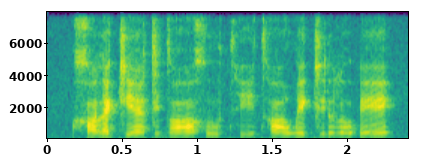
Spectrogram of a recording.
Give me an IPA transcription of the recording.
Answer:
x ɒ l æ kʲ æː t i d̪ ɒː x uː t̪ʰ iː t̪ʰ ɒː w e kʲ u ɾ u l o ʔ eː

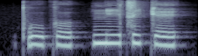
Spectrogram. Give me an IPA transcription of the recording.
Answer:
kʼ uː˦˨ k ʊ˦ | ɲ iː˦ t͡s i˦ k e˦

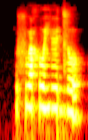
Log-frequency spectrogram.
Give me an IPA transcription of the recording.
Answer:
sʷ ɑ x o j ʏ d͡z o

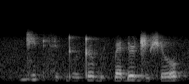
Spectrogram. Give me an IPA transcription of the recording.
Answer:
d͡ʑ ɪ tʲ s e̤ p ɖʱ o̤ ʈ ɵ b e k͡p ɛ ɗ ɨ ɖ͡ʐ ɛ̤ sʲ ɽ o

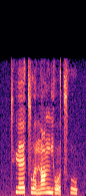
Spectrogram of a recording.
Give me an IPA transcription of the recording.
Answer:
t̪ʰ ɥ ɛ˧˥ t͡s w ə̰˨˩ n ɑ˥ ŋ j o̰˨˩ ʊ̯ t͡sʰ u˥˩

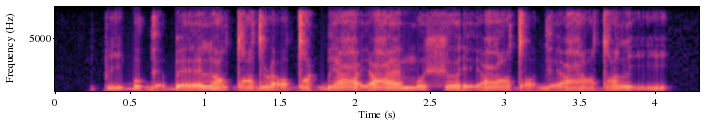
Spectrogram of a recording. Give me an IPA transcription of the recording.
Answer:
p ḭ ɓ o ɡ ɛ̰ ɓ ɛ̰ l o l dˤ ʌ u̯ d ɹ æ̰ dˤ ʌ ɡ͡b e ʕ ḛ ʕ æ m o ʃ ɵ ɾ ḛ ʕ u dˤ æ̰ ɡ ɛ̰ ʕ ɛ dˤ o l ḭ

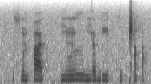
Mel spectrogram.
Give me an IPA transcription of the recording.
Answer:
sʷ ə̃ b qʷ əː | j ũ lː i̤ j ə b iː tː ṳ ǁ ə̃ q

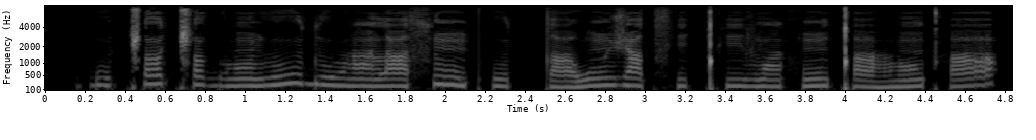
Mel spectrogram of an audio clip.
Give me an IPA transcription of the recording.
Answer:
ɓ u ǁ ʌ ǁ ʌ ɡʱ ɔ̃ ð u d u ɦ ɑ̃ l ɑ s ũ pʰ u tː ɑ w ũ ʒ ɑ t͡sʰ i ǃʰ i v ɑ̃ x ũ ǃ ɑ ɦ ɔ̃ kʰ ɑ

